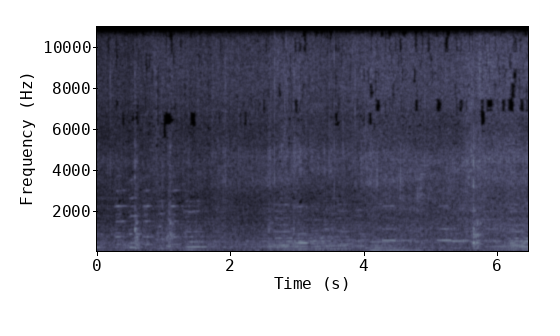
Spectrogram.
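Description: Chicken pieces sizzling as they fry in a pan, while a spoon turns them, with a few short taps and scrapes of the spoon against the pan.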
